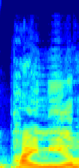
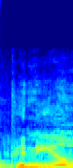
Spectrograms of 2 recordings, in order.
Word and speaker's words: pineal: this little dot here the pineal or pineal is according to where you're from the pronunciation is different it determines circadian rhythms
